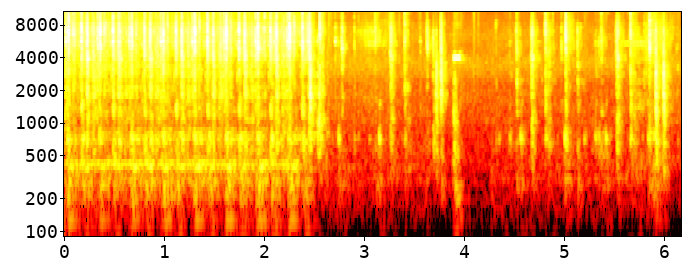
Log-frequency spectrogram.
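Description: A sewing machine stitches a bag in a quick steady whir, stops briefly, then runs a short back stitch in a few sparse, softer bursts of clicking needle strokes, close and fairly quiet.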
